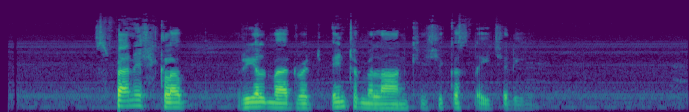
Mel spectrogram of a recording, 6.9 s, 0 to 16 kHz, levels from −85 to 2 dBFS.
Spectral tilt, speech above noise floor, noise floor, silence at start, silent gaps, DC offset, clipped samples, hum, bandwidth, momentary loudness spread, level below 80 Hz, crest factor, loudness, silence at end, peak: -5.5 dB/octave; 31 dB; -55 dBFS; 0.95 s; none; under 0.1%; under 0.1%; none; 9.4 kHz; 18 LU; -58 dBFS; 26 dB; -24 LUFS; 1.7 s; 0 dBFS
